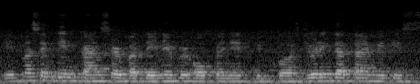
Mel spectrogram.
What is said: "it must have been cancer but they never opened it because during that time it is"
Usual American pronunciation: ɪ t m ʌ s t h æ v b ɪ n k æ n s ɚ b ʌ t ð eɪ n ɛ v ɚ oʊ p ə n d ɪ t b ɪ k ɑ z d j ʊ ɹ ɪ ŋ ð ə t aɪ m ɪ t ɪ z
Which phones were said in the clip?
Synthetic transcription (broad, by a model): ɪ t m ʌ s t h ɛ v b ɪ n k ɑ n s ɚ b ʌ t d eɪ n ɛ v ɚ oʊ p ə n ɪ t b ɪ k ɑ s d j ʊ ɹ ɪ ŋ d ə t aɪ m ɪ t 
